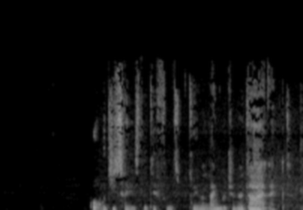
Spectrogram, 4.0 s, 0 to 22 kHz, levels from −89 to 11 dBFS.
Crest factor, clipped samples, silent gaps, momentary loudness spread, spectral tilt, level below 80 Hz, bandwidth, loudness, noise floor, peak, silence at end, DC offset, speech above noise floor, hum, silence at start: 24 dB; under 0.1%; none; 12 LU; -3.5 dB/octave; -72 dBFS; 16 kHz; -33 LUFS; -83 dBFS; -10 dBFS; 0 s; under 0.1%; 49 dB; none; 1.2 s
